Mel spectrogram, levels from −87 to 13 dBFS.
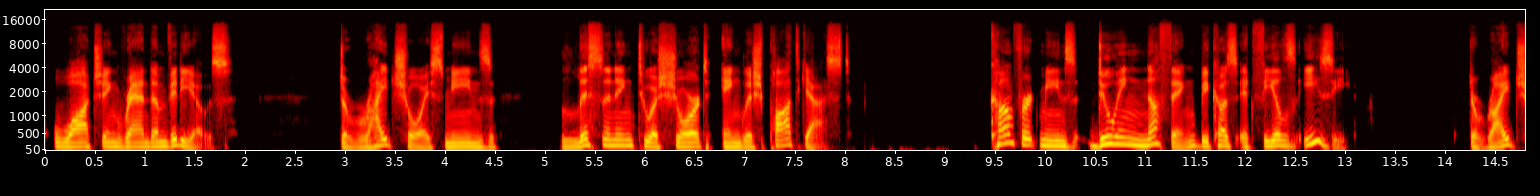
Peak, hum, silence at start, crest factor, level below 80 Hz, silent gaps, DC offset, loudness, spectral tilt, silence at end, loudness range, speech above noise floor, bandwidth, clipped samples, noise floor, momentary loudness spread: -6 dBFS; none; 0.1 s; 18 dB; -54 dBFS; none; under 0.1%; -23 LUFS; -5 dB/octave; 0 s; 3 LU; over 68 dB; 15 kHz; under 0.1%; under -90 dBFS; 8 LU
